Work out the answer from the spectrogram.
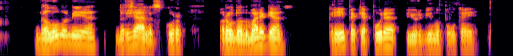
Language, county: Lithuanian, Klaipėda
